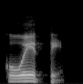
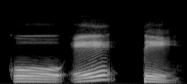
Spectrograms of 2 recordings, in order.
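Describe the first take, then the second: First: Said in the usual way. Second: "Cohete" drawn out as Co - he - te; teacher slowly sounding out "Cohete" beat by beat; syllable by syllable. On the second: Shown as a demonstration. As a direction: split "Cohete" into three long, separate syllables. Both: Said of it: "Tiene tres sílabas".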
